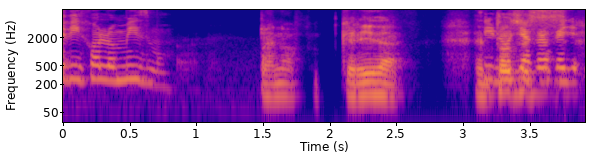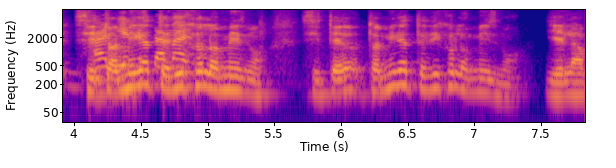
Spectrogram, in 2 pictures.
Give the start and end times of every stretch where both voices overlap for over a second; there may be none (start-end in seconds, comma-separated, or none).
3.1-4.9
